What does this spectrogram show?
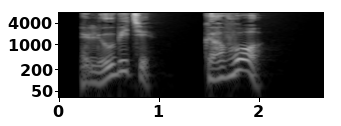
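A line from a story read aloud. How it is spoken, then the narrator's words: Exclamation. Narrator (Russian): воскликнул Монте-Кристо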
